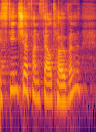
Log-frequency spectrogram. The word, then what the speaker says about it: Stientje van Veldhoven: to be moderated by Stientje van Veldhoven. My Dutch heritage gets me to pronounce that almost perfectly.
